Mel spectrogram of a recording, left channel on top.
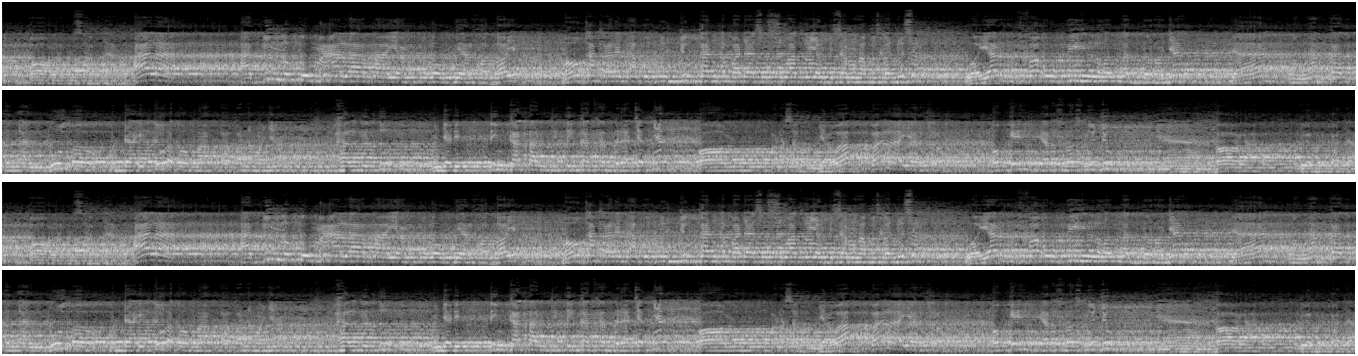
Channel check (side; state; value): both; identical; correlation 1.00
